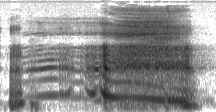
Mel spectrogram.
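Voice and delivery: squealing laugh; giggling at herself in the chat; very high squeal of laughter. Real, not acted. Laughing at own story.

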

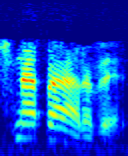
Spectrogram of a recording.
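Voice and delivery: playful shout, punched out; mock scolding yell. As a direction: imitate a wife jokingly yelling a command. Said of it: "smack me in the back and go".

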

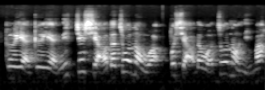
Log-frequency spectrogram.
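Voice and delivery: plain reading voice

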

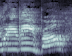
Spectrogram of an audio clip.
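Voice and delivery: hammed-up fanboy insistence; mock indignant. Fan defending John Cena to the hostile crowd, hammed-up outrage.

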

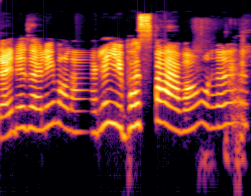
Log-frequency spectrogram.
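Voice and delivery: imite ses propres excuses, en montant plus aigu; excuse gênée imitée. Retold or imitated. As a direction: se moquer de son réflexe de s'excuser, voix plus haute. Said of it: "j'ai le maudit tic de dire". (imitation moqueuse de ses excuses gênées)

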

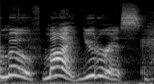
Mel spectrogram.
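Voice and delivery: loud joking outburst; mock shout. Joking with friend, loud mock shout. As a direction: blurt it out loud.

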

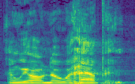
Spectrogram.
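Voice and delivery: ordinary delivery

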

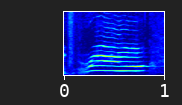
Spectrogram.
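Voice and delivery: high falsetto for real; squeaky disbelief. Retold or imitated. Speaker asking God in a high squeak. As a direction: pipe it up in disbelief. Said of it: "I'm like".

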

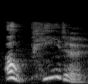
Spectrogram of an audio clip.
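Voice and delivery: high, eager exclamation; crying out. A narrator's reading. Wendy wishing to see the fairy, eager cry. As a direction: plead his name with longing. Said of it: "she cried".

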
